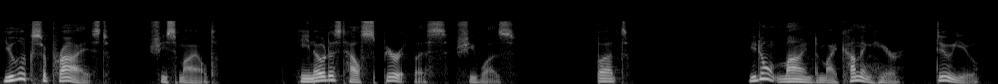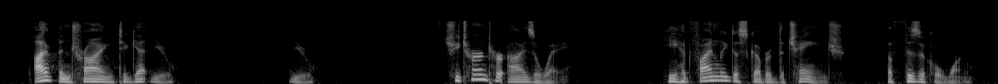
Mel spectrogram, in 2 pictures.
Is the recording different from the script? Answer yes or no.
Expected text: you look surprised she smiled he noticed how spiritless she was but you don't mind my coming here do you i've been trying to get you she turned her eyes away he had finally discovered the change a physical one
yes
